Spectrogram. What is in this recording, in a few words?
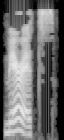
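"merits", British English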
